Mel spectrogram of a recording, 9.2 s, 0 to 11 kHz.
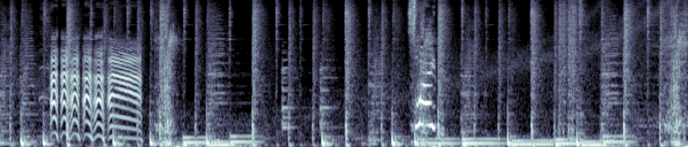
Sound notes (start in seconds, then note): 0.6 laughing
